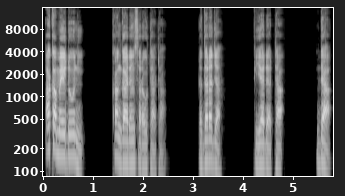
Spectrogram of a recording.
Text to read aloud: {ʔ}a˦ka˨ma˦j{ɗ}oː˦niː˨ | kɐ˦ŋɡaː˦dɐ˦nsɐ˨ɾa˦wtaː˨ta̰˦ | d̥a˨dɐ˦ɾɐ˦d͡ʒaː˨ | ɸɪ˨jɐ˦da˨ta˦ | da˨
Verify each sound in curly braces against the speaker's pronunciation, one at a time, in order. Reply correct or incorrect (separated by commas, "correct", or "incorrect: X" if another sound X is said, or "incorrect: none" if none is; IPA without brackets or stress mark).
correct, incorrect: d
